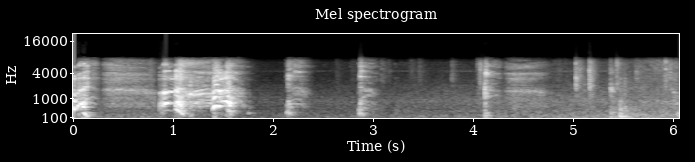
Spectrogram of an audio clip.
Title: Girl Coughing 413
